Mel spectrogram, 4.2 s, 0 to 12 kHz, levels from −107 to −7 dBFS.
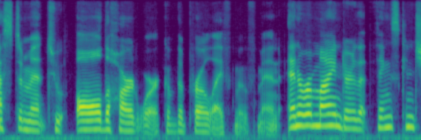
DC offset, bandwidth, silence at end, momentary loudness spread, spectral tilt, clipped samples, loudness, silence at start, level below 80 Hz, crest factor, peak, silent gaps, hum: under 0.1%; 12 kHz; 0 s; 15 LU; -5.5 dB/octave; under 0.1%; -25 LUFS; 0 s; -56 dBFS; 18 dB; -8 dBFS; none; none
